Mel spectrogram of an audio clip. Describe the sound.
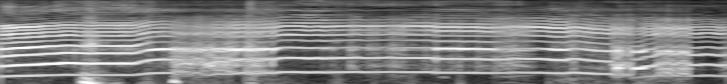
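A man sobs after being hit and falling: a loud, sustained, high-pitched wail that holds a fairly steady pitch, with a few brief catches and breaks.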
